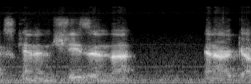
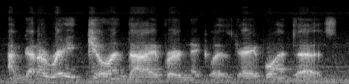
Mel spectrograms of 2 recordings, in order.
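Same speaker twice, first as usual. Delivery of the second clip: higher-pitched mock fanatic chant; mock insane devotion, pitched up; imitating fanatical followers; 6 semitones higher than usual. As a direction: quote the zealots in a raised, put-on voice. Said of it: "running around acting totally insane".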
